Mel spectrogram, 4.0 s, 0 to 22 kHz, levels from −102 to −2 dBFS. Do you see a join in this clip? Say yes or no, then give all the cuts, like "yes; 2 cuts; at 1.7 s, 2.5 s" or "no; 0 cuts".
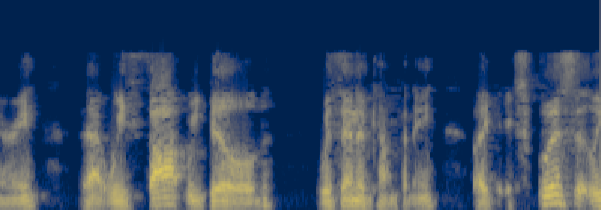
yes; 2 cuts; at 1.4 s, 2.5 s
